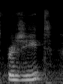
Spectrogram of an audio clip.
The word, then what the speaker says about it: Brigitte: It's Brigitte.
